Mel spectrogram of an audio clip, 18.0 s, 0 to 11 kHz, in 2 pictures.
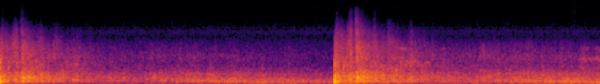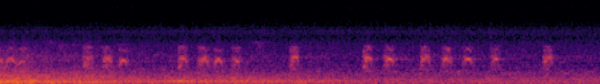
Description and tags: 120527 08 Dynamite 4 [double]
Large explosion - dynamite during a fiesta in the Sacred Valley, Cuzco, Peru. Long natural mountain echo.Recorded with a Canon s21s.
dynamite, explosion, fiesta, Peru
